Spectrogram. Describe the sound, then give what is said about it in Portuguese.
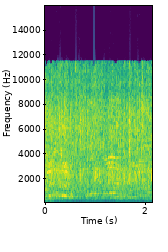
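A church audience applauding during a service in a Methodist cathedral: steady, dense clapping that fills the whole clip at an even level, with a voice speaking over it. “É o máximo que você pode dar a Deus com essas palmas.”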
